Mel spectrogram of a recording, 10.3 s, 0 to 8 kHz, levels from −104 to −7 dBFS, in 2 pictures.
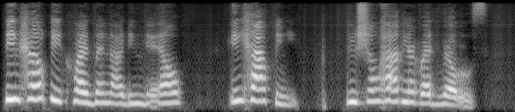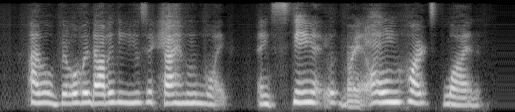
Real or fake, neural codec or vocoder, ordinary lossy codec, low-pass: fake; codec, 16 kHz, 0.5 kbps, FreqCodec, larger model; MP3, 64 kbps; 7.2 kHz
